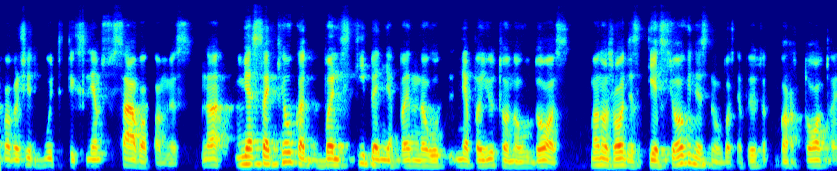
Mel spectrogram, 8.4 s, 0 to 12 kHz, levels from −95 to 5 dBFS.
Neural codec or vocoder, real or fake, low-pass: codec, 24 kHz, 3.1 kbps, DualCodec; fake; 10.8 kHz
